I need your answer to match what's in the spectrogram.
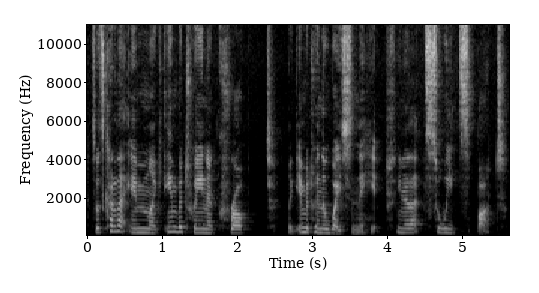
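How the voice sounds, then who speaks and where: An Australian woman talks through her plans in a relaxed, chatty knitting vlog. She rambles a bit, with plenty of ums, likes and restarts, at a mid-range pitch. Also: normal speed, creaky. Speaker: knitting vlogger. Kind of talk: casual chat.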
